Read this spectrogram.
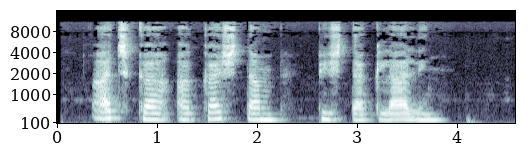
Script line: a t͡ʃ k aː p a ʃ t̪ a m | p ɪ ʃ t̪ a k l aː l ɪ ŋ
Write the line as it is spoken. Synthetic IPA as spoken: a t͡ʃ k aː k a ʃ t̪ a m | p ɪ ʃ t̪ a k l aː l ɪ ŋ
